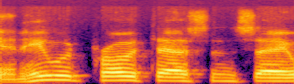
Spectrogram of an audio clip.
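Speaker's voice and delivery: ordinary delivery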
